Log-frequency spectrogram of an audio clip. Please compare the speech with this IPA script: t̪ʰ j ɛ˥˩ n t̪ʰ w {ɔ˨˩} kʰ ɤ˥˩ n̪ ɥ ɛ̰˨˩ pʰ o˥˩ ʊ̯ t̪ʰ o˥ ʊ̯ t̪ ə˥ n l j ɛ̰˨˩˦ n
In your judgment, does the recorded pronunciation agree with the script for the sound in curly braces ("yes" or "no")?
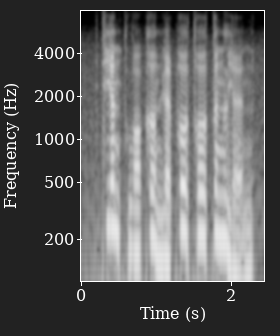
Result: no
